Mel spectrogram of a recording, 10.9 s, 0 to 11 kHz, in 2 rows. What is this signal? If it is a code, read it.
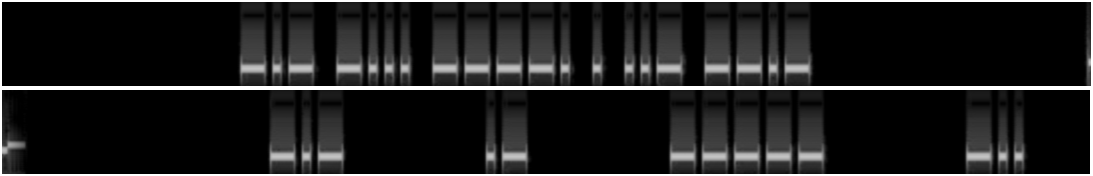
Morse code, heard as a keyed tone, about 30 wpm, spaced as for 18 wpm, 700 Hz. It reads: KB9EUQ KA0D
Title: USA Call Signs - 6 Characters - 6x Character Spacing - 30wpm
